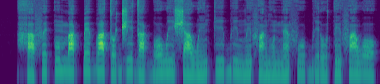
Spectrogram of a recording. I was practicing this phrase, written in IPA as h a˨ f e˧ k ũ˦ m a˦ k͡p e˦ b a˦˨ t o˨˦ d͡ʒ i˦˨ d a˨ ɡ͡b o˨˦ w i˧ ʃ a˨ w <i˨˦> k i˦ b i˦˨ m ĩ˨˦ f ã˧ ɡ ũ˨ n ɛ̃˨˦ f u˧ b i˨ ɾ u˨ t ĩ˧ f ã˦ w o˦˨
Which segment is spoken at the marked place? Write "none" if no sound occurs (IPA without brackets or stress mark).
ĩ˨˦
